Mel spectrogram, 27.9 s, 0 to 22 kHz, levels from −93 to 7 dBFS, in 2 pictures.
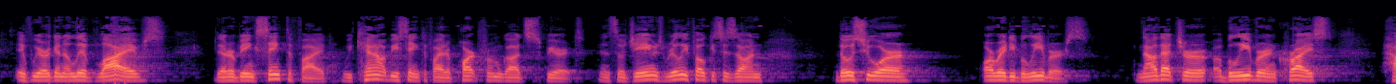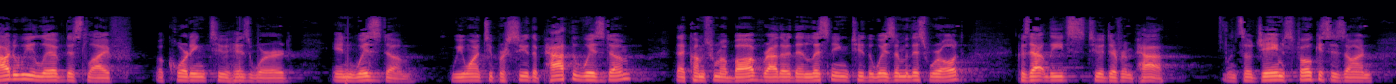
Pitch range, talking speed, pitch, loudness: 125-140 Hz, 175 wpm, 135 Hz, -25 LUFS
